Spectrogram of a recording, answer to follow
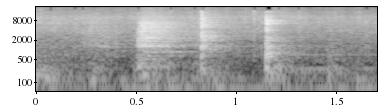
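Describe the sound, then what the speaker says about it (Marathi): A spoon stirs chopped tomato into rava upma in a hot pan, giving three short scraping swishes over a soft background sizzle. "आता याच्यात आपण हे व्यवस्थित मिक्स झाला पाहिजे"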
